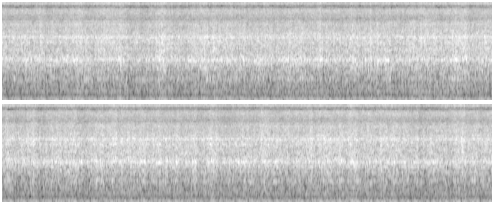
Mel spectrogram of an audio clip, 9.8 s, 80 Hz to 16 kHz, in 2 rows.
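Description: A 1977 Harley-Davidson XLCR Cafe Racer's air-cooled Ironhead V-twin idling steadily on its first fire-up.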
